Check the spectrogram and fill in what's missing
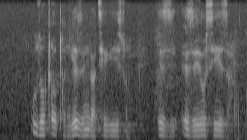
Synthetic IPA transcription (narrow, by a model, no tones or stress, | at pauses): uzɔǃɔǁaŋʱeziŋʱatʰek̬isɔ | ɛzɛjosiːza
